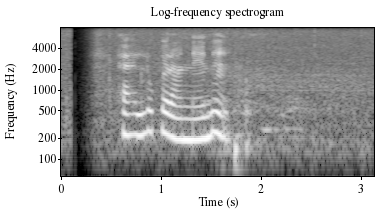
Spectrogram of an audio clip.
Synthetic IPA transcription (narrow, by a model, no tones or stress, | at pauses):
hæːlːukəɾanːeːnæ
